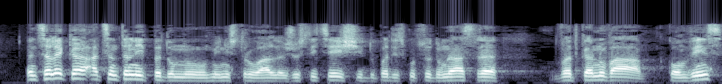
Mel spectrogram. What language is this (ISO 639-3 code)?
ron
